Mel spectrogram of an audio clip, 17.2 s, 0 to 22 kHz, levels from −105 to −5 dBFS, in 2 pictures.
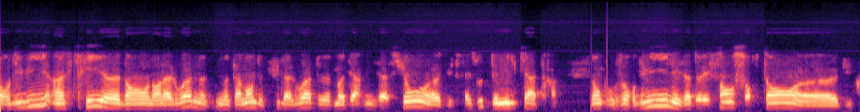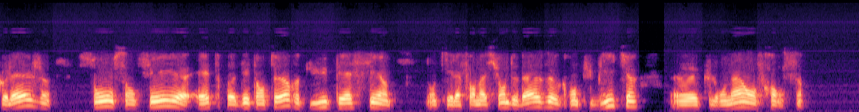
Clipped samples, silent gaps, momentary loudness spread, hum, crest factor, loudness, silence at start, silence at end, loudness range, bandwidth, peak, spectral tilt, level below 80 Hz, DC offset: under 0.1%; none; 8 LU; none; 14 dB; -17 LUFS; 0 s; 0.55 s; 2 LU; 3.9 kHz; -2 dBFS; -10 dB/octave; -78 dBFS; under 0.1%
